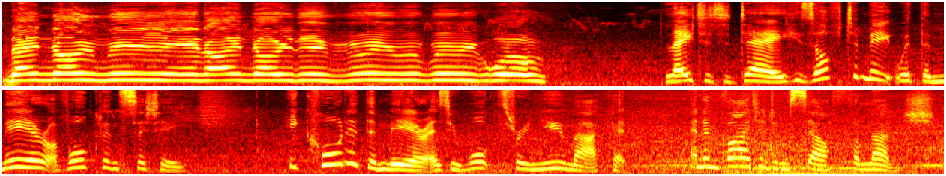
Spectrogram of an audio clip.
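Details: Adult male narrator, with a second voice at the start; ordinary speech.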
